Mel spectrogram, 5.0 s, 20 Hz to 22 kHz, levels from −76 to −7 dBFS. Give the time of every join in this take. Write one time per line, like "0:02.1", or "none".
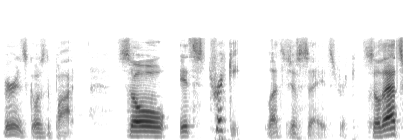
none

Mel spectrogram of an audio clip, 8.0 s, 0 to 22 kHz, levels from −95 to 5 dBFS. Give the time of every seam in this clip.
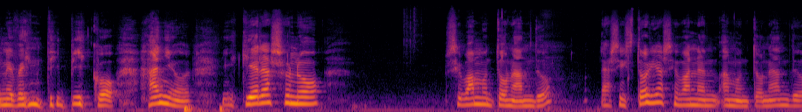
none

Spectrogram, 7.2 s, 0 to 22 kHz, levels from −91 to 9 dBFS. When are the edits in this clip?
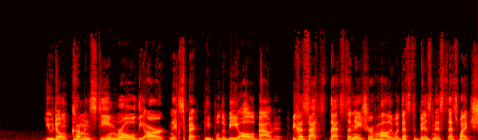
0:03.0
0:04.3

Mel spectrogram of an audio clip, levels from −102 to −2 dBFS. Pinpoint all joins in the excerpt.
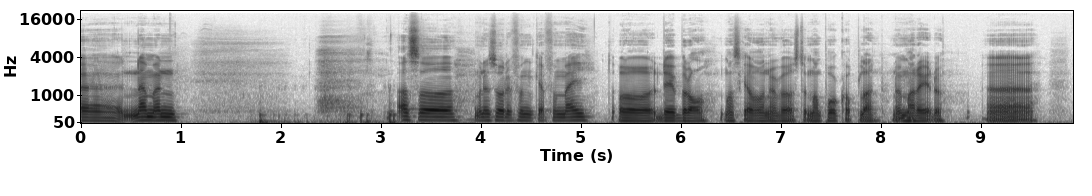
0:03.9
0:05.1

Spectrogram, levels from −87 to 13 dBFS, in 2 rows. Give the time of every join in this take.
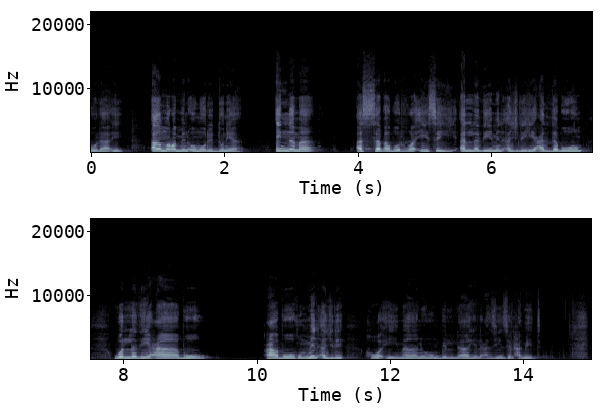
none

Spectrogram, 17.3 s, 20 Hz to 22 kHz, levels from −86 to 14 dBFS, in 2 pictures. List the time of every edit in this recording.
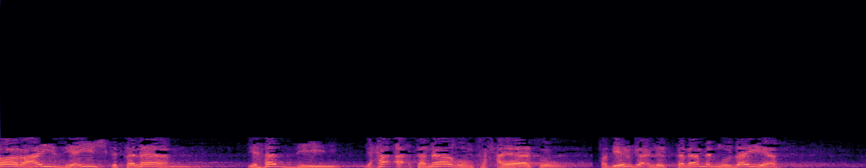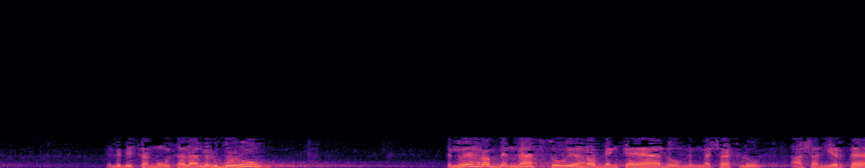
0:05.9

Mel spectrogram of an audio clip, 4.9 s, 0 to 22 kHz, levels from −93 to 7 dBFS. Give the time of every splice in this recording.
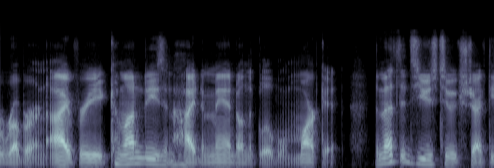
none

